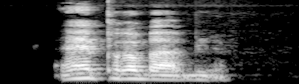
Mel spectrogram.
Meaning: plural of improbable
- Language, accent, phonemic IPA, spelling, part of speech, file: French, Canada, /ɛ̃.pʁɔ.babl/, improbables, adjective, LL-Q150 (fra)-improbables.wav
